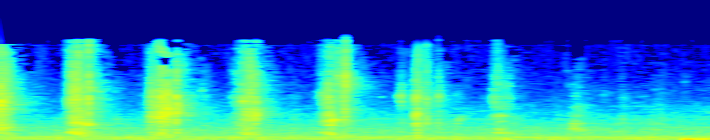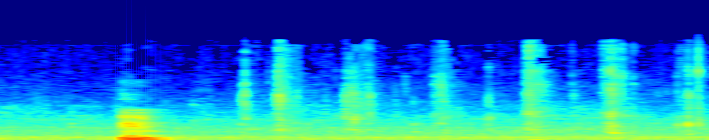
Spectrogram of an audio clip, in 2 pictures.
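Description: Close-up chewing of crispy fried crappie, with the crunches coming about twice a second for the first two seconds and then fading to softer clicks. About four seconds in there is a short voiced 'mm'.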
